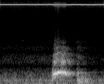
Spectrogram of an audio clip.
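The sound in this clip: A dog gives a single short, mid-pitched bark that rises sharply out of a quiet background and fades within a fraction of a second.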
